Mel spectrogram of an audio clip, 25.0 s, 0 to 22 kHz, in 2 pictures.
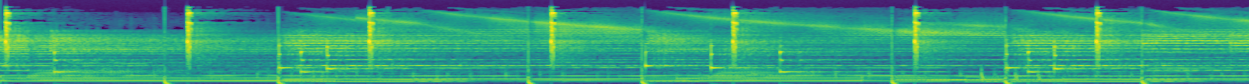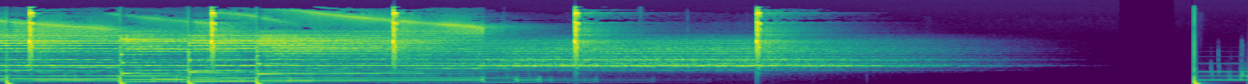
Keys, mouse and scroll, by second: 5.6 KP_Decimal, 6.3 scroll down 2, 6.4-9.0 middle drag, 9.0 click, 9.2 scroll down 1, 9.3-11.4 middle drag, 11.4 click, 12.3 middle click, 12.5-13.4 scroll up 1, 13.4 middle click, 14.3 shift+click, 14.7 middle click, 15.4 click, 16.3 click, 17.7 click, 18.4 click, 18.9 click, 21.5-22.1 scroll down 3, 22.1 Tab, 22.3-22.9 scroll down 10, 22.9-24.9 middle drag.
